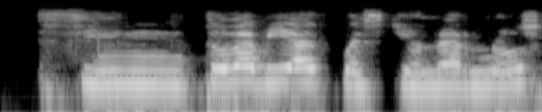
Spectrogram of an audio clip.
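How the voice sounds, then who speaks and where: The somewhat breathy voice has a dry, close sound with no echo. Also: woman. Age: 60s. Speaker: academic. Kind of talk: seminar discussion.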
